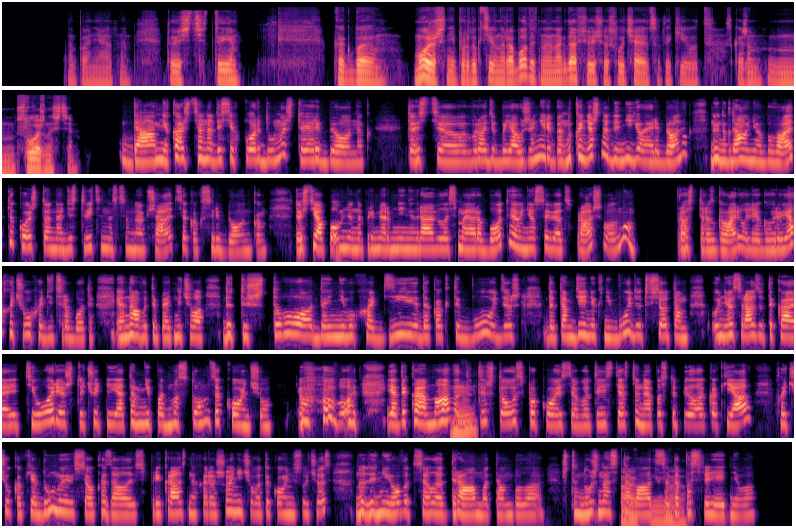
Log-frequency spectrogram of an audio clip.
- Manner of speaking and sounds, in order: tapping; chuckle
- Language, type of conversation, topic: Russian, podcast, Что делать, когда семейные ожидания расходятся с вашими мечтами?
- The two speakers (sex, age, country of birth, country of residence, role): female, 35-39, Russia, Netherlands, guest; male, 30-34, Russia, Germany, host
